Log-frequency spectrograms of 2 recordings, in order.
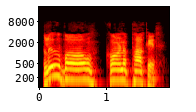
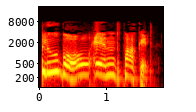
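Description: First: High, bright call of the shot; eager young cowboy. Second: Much higher, louder put-on posh accent; fake posh voice. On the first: Acted. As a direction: announce the shot, cocky and loud. Ethan calls his pool shot. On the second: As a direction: call the shot in a hammy posh accent. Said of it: "Ethan, fake posh voice".

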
